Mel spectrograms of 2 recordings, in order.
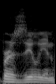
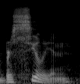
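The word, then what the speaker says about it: Brecilian: It's not Brazilian forest. I sometimes pronounce it very close to that. It's the Brazilian.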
